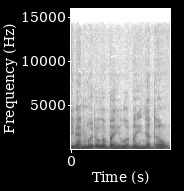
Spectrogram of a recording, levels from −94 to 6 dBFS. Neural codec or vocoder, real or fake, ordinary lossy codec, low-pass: codec, 44.1 kHz, 2.6 kbps, SNAC; fake; MP3, 96 kbps; 14.4 kHz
